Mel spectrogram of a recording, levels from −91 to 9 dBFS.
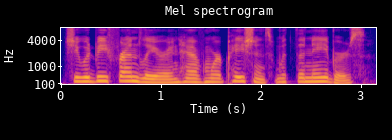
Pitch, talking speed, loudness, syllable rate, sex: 190 Hz, 210 wpm, -15 LUFS, 5.0 syllables/s, female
